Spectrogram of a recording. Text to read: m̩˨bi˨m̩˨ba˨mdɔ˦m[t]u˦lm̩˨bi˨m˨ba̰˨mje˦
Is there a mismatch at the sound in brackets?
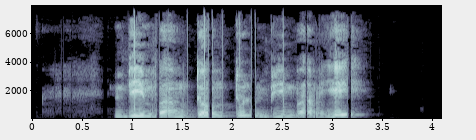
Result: no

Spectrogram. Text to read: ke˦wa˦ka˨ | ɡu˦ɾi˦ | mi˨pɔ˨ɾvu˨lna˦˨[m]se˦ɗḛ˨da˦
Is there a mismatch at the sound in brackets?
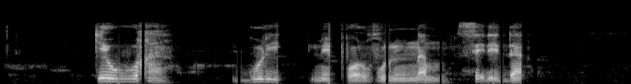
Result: no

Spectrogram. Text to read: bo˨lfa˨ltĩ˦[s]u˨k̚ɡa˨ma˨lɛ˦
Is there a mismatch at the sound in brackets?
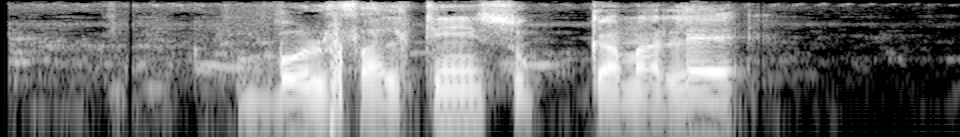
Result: no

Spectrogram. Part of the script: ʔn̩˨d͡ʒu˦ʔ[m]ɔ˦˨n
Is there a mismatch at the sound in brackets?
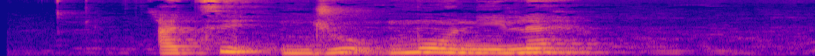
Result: no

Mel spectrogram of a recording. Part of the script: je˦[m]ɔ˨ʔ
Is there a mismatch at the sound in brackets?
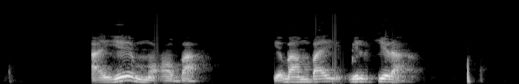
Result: no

